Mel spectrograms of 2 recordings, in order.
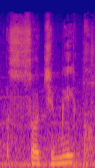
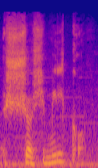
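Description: First: The word begins with a plain s sound. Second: The word begins with a raspy sh sound. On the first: This is the current everyday pronunciation. "decimos Xochimilco" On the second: This is the older pronunciation, no longer used. "Ya no decimos Xochimilco"

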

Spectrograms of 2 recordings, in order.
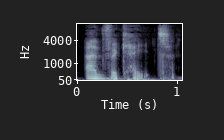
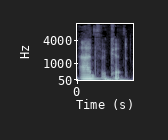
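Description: First: It is said with the verb pronunciation. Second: It is said with the noun pronunciation. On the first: It is the action of supporting something. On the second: It names a person who supports something.

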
